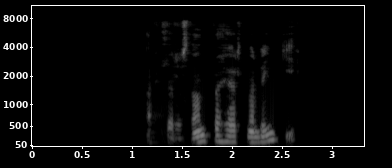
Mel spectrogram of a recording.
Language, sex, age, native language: Icelandic, male, 40-49, Icelandic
